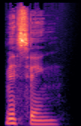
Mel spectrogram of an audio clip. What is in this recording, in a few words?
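"missing", British English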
